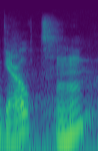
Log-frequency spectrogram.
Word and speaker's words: Geralt: En uh, litt sånn tre minutters lang Tre minutter lang video med uh, Geralt. Det er sånn man uttaler det, ikke det? Geralt.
